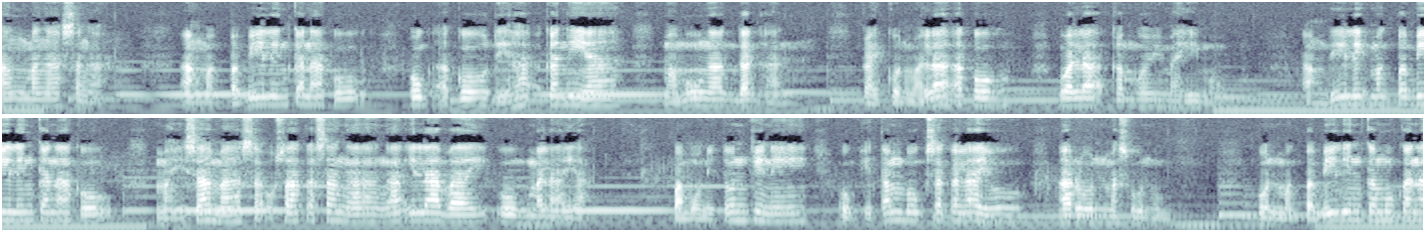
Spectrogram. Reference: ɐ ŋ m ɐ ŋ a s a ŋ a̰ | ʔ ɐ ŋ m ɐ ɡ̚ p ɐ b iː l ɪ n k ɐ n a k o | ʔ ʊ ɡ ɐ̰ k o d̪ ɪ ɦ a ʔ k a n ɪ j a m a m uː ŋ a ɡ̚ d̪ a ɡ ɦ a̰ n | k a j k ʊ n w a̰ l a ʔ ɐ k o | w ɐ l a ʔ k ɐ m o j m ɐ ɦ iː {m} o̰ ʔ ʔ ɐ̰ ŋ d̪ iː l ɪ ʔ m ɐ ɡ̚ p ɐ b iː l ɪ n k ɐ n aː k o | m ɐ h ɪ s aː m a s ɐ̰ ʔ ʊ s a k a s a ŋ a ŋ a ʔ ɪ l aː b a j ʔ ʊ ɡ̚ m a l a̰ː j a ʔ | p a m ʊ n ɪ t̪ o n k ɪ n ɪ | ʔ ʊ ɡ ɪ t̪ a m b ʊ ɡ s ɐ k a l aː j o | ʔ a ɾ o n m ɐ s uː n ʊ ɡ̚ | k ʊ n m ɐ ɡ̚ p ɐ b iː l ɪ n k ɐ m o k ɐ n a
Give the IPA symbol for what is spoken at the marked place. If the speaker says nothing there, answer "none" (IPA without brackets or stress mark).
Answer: m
